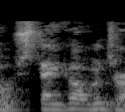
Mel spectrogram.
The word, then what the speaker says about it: Stankoven: And I think you've got number four and I've got him at number five, and that's Logan Stankoven. – I'll tell you. – Am I saying it wrong? – No, Stankoven's right.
